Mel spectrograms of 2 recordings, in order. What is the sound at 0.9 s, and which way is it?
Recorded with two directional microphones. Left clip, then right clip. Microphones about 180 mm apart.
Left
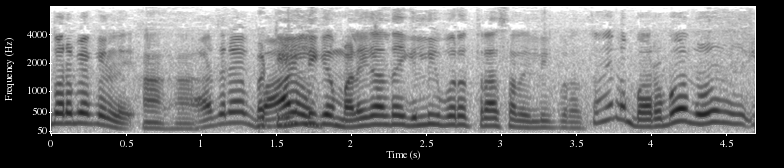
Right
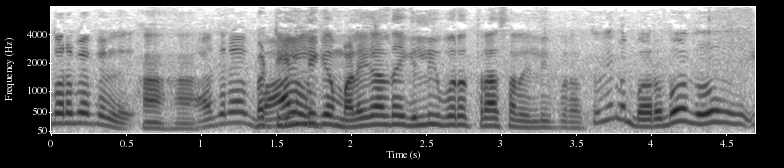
Speech, 50° left (ahead or behind).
